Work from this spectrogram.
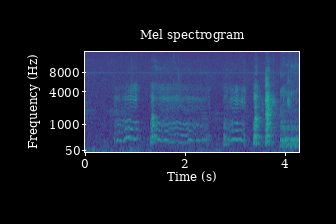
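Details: Havanese dog, wanting another dog's bone, makes wavering whine-growls indoors. Several tonal moaning phrases rise and fall, followed by a few sharper yips toward the end.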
